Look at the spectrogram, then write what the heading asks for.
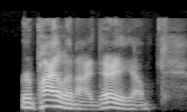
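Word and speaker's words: repaglinide: well to this drug that I can never pronounce right but Ernest will tell you repinolide but repylonide there you go all right so I do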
